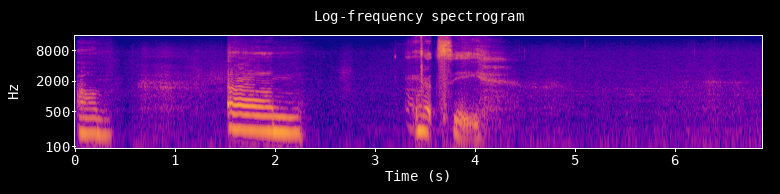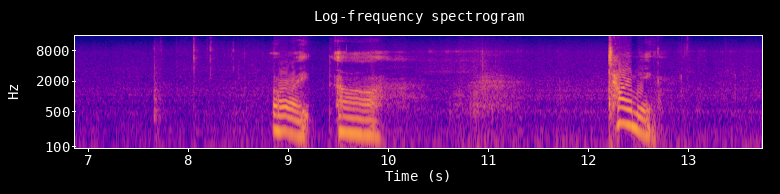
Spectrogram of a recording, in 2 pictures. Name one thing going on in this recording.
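A middle-aged woman speaks with animation in short bursts.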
